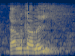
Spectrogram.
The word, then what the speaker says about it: alkali: Alkali, the last one is, you see that last one is a diphthong, I. So of course it is then stronger than the first one, a. But as as the first one is strong and the last one is not less than strong, that is why it has got the first one is stressed.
